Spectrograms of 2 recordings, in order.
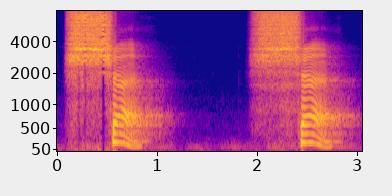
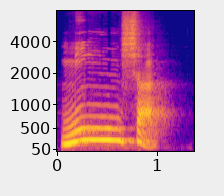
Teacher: Sebagaimana yang telah kita pelajarin dahulu, bahwa huruf shin, ya, posisi letaknya adalah tengah lidah. Tengah lidah bertemu dengan langit-langit bagian atas, tapi tidak menyentuh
